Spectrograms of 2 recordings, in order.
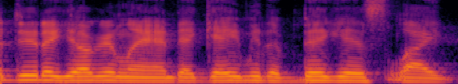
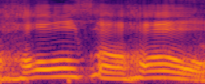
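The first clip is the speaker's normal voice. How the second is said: hammed-up brash hollering; 6 semitones higher than usual. Repeats the promoter's punchline.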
